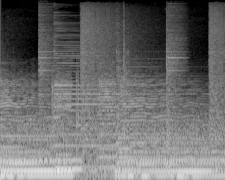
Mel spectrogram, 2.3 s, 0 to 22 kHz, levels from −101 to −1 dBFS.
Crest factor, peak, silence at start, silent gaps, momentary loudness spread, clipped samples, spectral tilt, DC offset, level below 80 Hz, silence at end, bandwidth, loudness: 14 dB; -6 dBFS; 0 s; none; 6 LU; under 0.1%; -6.5 dB/octave; under 0.1%; -26 dBFS; 0 s; 18.5 kHz; -21 LUFS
